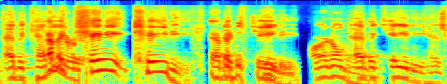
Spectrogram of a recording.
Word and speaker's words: Ebiketie: How do you pronounce the name? Ebiketie? Ebiketie.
